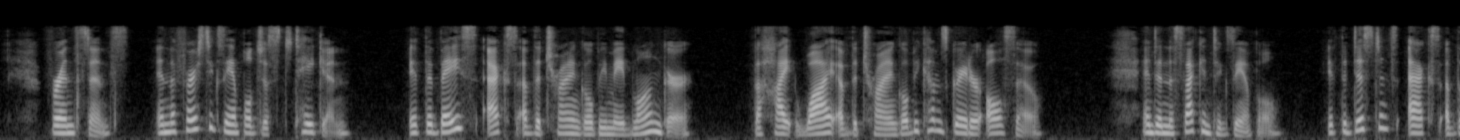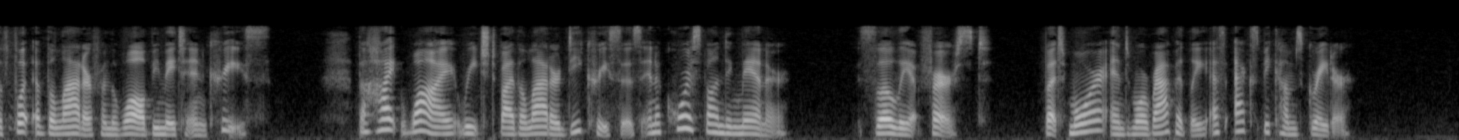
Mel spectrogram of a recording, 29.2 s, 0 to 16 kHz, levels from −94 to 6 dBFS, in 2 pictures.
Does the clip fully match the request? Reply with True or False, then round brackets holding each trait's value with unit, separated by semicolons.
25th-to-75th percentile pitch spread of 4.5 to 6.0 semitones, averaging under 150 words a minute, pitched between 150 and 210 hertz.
True (4.8 semitones; 140 wpm; 185 Hz)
